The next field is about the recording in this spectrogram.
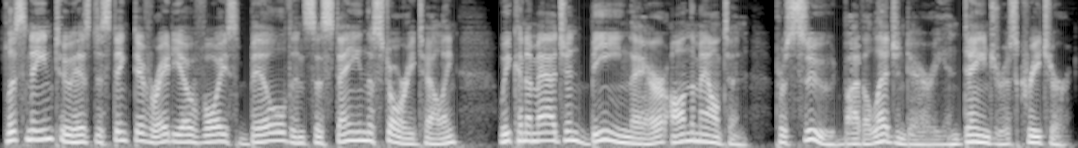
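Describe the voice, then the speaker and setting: A man narrates in a mid-pitched voice, recorded close and dry. His scripted documentary delivery is measured and deliberate. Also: animated, no room sound. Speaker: host and narrator.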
